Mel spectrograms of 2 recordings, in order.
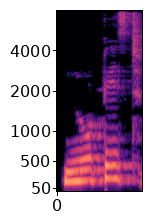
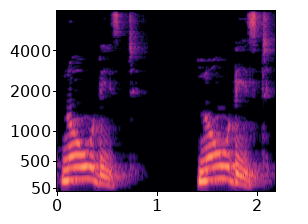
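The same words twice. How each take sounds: First: নোটিসড with a hard t, "no-tist"; wrong pronunciation. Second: নোটিসড as "NOU-dist", t turned to d; correct pronunciation. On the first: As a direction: keep a clear t in the middle of নোটিসড. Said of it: "না হয়ে হবে". (নোটিসড-এর ভুল উচ্চারণ, স্পষ্ট "ট") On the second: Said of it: "টি এর sound সাধারণত". (নোটিসড-এর সঠিক উচ্চারণ, "নোউডিস্ট") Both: Shown as a demonstration.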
